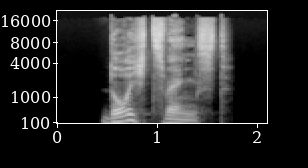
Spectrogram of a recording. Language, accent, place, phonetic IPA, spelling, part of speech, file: German, Germany, Berlin, [ˈdʊʁçˌt͡svɛŋst], durchzwängst, verb, De-durchzwängst.ogg
- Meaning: second-person singular dependent present of durchzwängen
